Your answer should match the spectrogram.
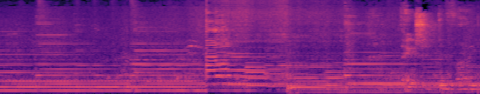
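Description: Live band instrumental passage: strummed steel-string acoustic guitar over bass guitar and drums, with the chord and bass note changing about halfway through and cymbal hits near the end.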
